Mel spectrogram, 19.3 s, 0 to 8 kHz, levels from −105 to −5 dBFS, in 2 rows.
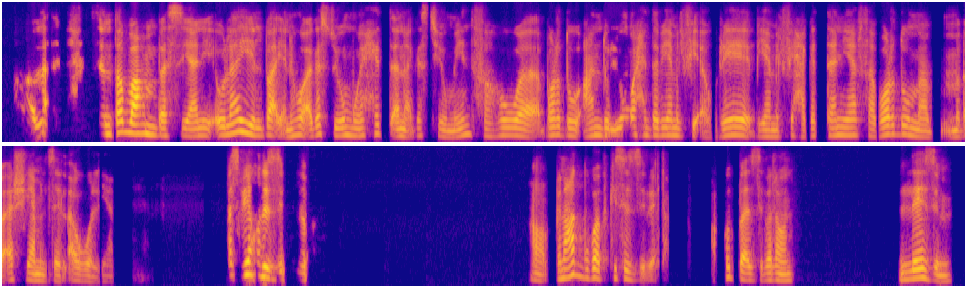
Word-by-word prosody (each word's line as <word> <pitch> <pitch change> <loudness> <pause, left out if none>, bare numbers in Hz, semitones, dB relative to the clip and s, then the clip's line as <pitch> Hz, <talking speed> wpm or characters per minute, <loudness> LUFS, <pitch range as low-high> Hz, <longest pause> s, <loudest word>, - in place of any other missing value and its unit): آه، - - -1
لأ 440 - +6 0.2
اتحسن 190 -1 -4
طبعًا، 200 -4 +8
بس 155 0 0
يعني 150 +1 0
قليل 195 -3 +3
بقى، - - +3
يعني 140 - -4
هو 175 - +1
أجازته 185 -3 -1
يوم 160 0 -2
واحد، 160 +6 -4
أنا 145 0 0
أجازتي 155 -1 -9
يومين، 135 +6 -5
فهو 155 -3 -2
برضه 165 -2 -1
عنده 160 0 -2
اليوم 170 - -4
واحد 170 -2 -2
ده 165 - -1
بيعمل 160 -1 -3
فيه - - -5
أوراق، 165 +3 0
بيعمل 135 0 -4
فيه - - -8
حاجات 150 - -5
تانية، 165 +1 -1
فبرضه 175 +4 -1
ما 130 -5 -3
ما 260 0 -7
بقاش - - -1
يعمل - - -1
زي - - -5
الأول - - -5
يعني. - - -19 1.2
بس - - -1
بياخد 250 -4 +6
الزبدة 210 - +3
ب 455 - -23 2.1
آه، - - -3
بنعاقبه 225 -8 +3
بقى 195 - +5
بكيس 195 +1 -8
الزبالة، 420 - -7 0.7
"خد 205 - -2
بقى - - +5
الزبالة 145 0 -2
وان" 135 +1 -4 1.2
لازم. 175 -11 +3
165 Hz, 160 wpm, -24 LUFS, 150-190 Hz, 2.1 s, طبعًا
